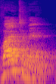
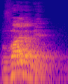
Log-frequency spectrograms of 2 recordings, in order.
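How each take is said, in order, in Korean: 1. t는 또렷하고 날카로운 t 소리입니다. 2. t는 빠르고 부드러운 플랩입니다. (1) "vitamin 이라고 하는 사람보다는" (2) "플랩을 할 수 있다"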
